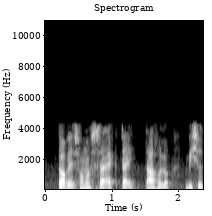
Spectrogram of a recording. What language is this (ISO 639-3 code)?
ben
